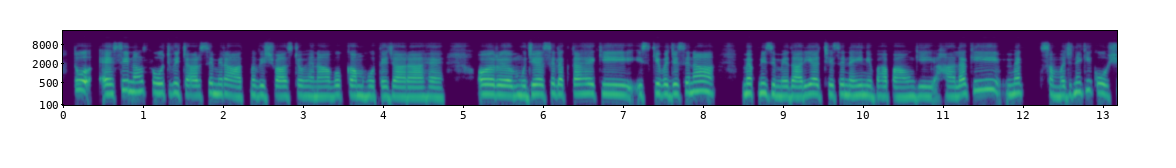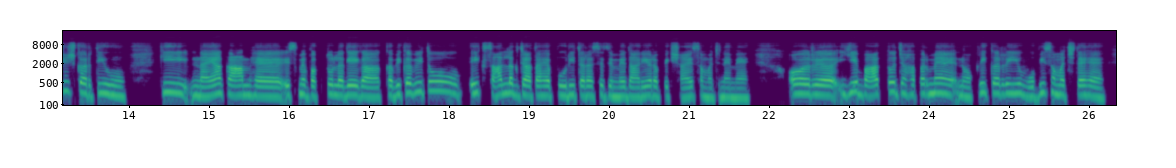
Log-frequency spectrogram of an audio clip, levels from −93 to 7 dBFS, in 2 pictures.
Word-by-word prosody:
तो 290 -2 +6 0.2
ऐसे 290 +7 +1
ना 260 -1 +1
सोच-विचार 230 -5 -2
से 240 +4 -3
मेरा 220 -1 -1
आत्मविश्वास 190 -1 -1
जो 200 - -3
है 190 -1 -6
ना, 185 0 0
वो 200 +2 -3
कम 195 -1 +3
होते 185 -1 -5
जा 180 0 +1
रहा 180 0 +1
है, 175 -1 -4 0.4
और 215 0 +5 0.2
मुझे 200 +2 0
ऐसे 215 +2 -1
लगता 220 0 +1
है 225 0 0
कि 220 +3 -2 0.4
इसकी 230 +6 0
वज़ह 220 0 0
से 235 +3 -3
ना 265 +2 +4 0.6
मैं 230 - +5
अपनी 230 +1 -2
ज़िम्मेदारियाँ 190 +1 +1
अच्छे-से 215 +2 -4
नहीं 200 0 -1
निभा 190 -1 -3
पाऊँगी। 185 +1 -3
हालाँकि 255 +10 -1
मैं 235 +1 +2 0.3
समझने 205 +4 -3
की 290 - -6
कोशिश 240 +4 -1
करती 235 -2 +1
हूँ, 205 -4 -2 0.4
कि 245 -3 -1
नया 195 +3 +4
काम 200 -1 +6
है 185 -1 +3
इसमें 215 +2 0
वक़्त 185 -4 +2
तो 220 - 0
लगेगा। 195 -3 +3
कभी-कभी 230 +5 +1
तो 275 - +3 0.5
1 235 +2 0
साल 210 - +1
लग 235 -4 +1
जाता 195 -1 +4
है 195 0 +2
पूरी 200 0 -3
तरह 195 -1 +2
से 205 - -4
ज़िम्मेदारी 180 -1 -2
और 195 - 0
अपेक्षाएँ 175 -1 -3
समझने 170 -2 -6
में, 165 -1 -6 0.5
और 220 0 +4 0.3
ये 235 +5 0
बात 205 +1 +4
तो 255 - +3
जहाँ 215 -4 -4
पर 225 0 +1
मैं 230 -3 +3
नौकरी 190 +6 -5
कर 230 -1 +1
रही 230 +1 -2
हूँ 230 -3 -3
वो 180 0 -4
भी 230 +7 -4
समझते 210 -3 0
हैं, 180 -4 -2
205 Hz, 180 wpm, -26 LUFS, 185-225 Hz, 0.6 s, तो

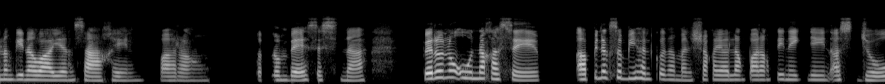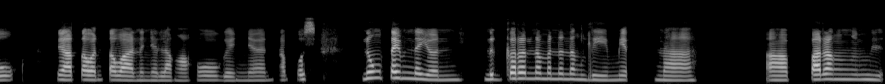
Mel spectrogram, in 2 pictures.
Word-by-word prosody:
ng 225 0 -1
ginawa 210 -2 +5
yan 195 0 -2
sa'kin. 185 -1 0 0.2
Parang, 180 -1 -4 0.5
tatlong 200 +1 -6
beses 200 +1 0
na. 185 -1 -2 0.6
Pero 275 +5 +8
no'ng 320 0 +3
una 280 -2 +4
kasi, 195 -6 +2 0.3
ah, 235 0 +6
pinagsabihan 290 -2 0
ko - - -4
naman 195 -3 -6
siya, 220 - -3
kaya 215 -1 0
lang 215 -1 -1
parang 215 0 0
tinake 220 -2 -2
niya 215 0 -4
'yon - - -9
as 205 +1 -1
joke. 195 +2 -4 0.4
Tinatawan-tawanan 205 -2 +3
niya 185 - -8
lang 185 - -14
ako, 195 +2 -8
ganyan. 185 +1 -9
Tapos 225 +1 -5 0.4
no'ng 295 +3 +1
time 295 -2 +6
na 255 -2 +1
'yon, 215 -1 -3 0.3
nagkaro'n 270 +5 +3
naman 265 -1 -2
na - - -5
ng 240 -2 -2
limit 205 -1 -5 0.2
na, 195 -1 -2 0.7
ah, 200 0 +4 0.2
parang 230 -1 +3
210 Hz, 145 wpm, -23 LUFS, 195-235 Hz, 0.7 s, Pero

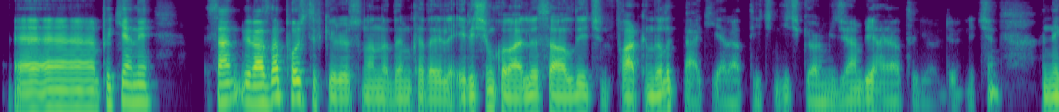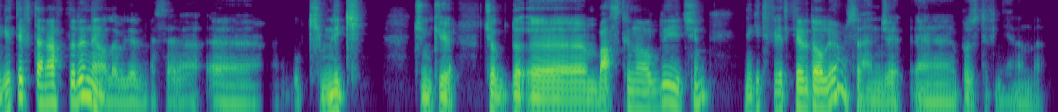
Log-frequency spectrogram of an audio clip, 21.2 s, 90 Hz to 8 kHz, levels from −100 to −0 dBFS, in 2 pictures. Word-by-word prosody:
Eee, 110 +2 +4
peki, 125 +3 +2
hani, 140 0 +1 0.5
sen 145 +1 +4
biraz 135 -1 +7
daha 170 +1 +6
pozitif 160 -1 +1
görüyorsun 80 0 -3
anladığım 80 0 -4
kadarıyla 75 0 -3
erişim 90 +6 0
kolaylığı 85 +1 +2
sağladığı 85 0 +2
için, 90 -1 -5
farkındalık 90 +6 0
belki - - -11
yarattığı 65 - -13
için - - -17
hiç - - -10
görmeyeceğin 70 +2 -8
bir 80 - 0
hayatı 75 -1 -10
gördüğün 65 - -23
için. 200 -1 -11 0.4
Negatif 85 - 0
tarafları 140 +4 +4
ne - - +3
olabilir 70 -1 -5
mesela? 70 +1 -13
Eee, 65 -2 -8 0.4
bu - - -17
kimlik 90 +5 -1 0.5
çünkü 85 -2 -2 0.3
çok - - -2
do - - +4
eee, 80 -2 +2
baskın 110 - 0
olduğu 105 +5 -3
için 135 +5 -3 0.3
negatif 85 +3 -9
etkileri 110 +2 0
de - - +6
oluyor 110 0 +5
mu - - -3
sence, 75 0 -7
eee, 70 -2 -7
pozitifin - - -11
yanında? 65 -2 -16
85 Hz, 135 wpm, -26 LUFS, 75-115 Hz, 0.5 s, biraz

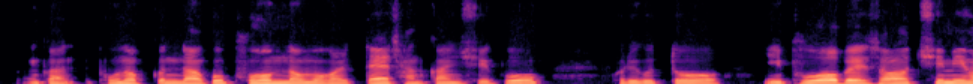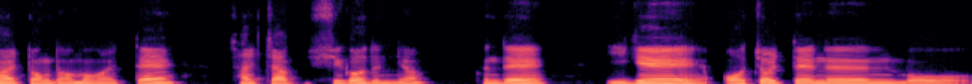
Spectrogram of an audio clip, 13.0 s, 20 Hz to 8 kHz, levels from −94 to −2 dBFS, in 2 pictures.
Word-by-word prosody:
그러니깐 - - -4 0.2
본업 145 +6 0
끝나고 150 +6 +1
부업 145 -1 +3
넘어갈 115 -5 +2
때 190 +2 +2
잠깐 100 - -4
쉬고 190 - -1 0.5
그리고 125 +1 -1
또 125 -1 +1 0.3
이 115 0 0
부업에서 145 - +4
취미 220 0 +2
활동 195 -6 0
넘어갈 100 0 -2
때 190 +4 +1 0.4
살짝 180 -6 -3
쉬거든요. 185 - -3 0.3
근데 155 -5 +1 0.4
이게 160 - +2
어쩔 140 - 0
때는 165 -3 0
뭐 110 -6 -4
150 Hz, 235 characters per minute, -24 LUFS, 120-180 Hz, 0.5 s, 부업에서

